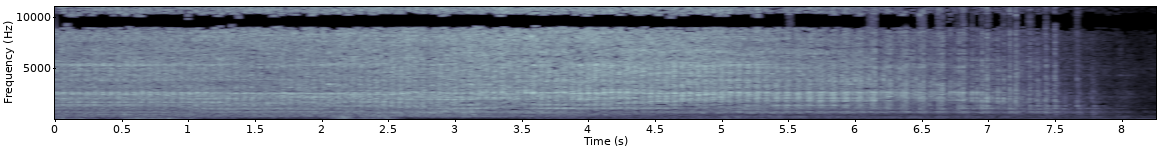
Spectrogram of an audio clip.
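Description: Four-blade chaff cutter running, its blades chopping dry fodder with a fast, even rattle. The noise dies away near the end.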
